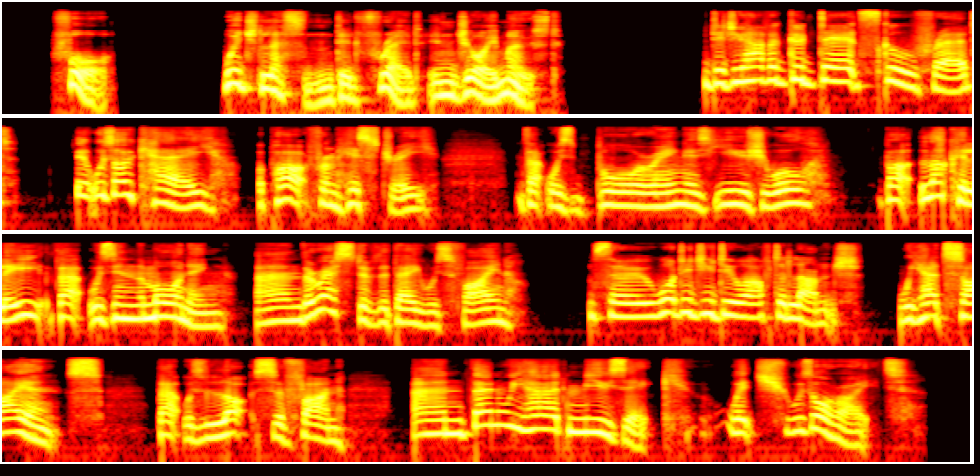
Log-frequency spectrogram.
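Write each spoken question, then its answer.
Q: Which lesson did Fred enjoy most?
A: Science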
